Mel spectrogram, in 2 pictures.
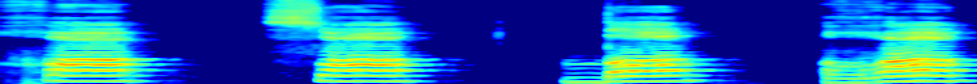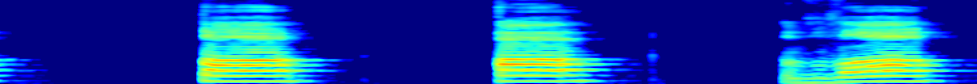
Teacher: when we pronounce these letters, the sound fills the mouth. The sound direction tends to go upwards, filling the whole of the mouth. So we say ha, sa, da, gha, ta, qa, dha. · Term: elevated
